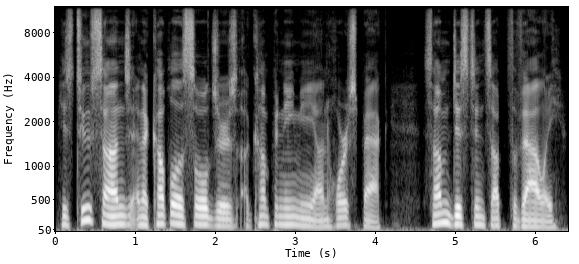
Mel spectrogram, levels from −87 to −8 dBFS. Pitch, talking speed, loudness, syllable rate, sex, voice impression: 115 Hz, 160 wpm, -18 LUFS, 4.7 syllables/s, male, masculine, adult-like, slightly clear, slightly intellectual, slightly refreshing, sincere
